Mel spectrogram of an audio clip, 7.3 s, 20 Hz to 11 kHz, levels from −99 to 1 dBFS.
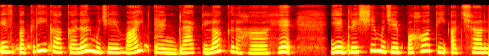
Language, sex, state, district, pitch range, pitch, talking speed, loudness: Hindi, female, Delhi, New Delhi, 245-295 Hz, 270 Hz, 155 wpm, -15 LUFS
